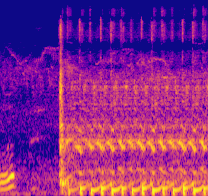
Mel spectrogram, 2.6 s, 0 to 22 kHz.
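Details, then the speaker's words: OMC Mustang 345 skid loader, abandoned, four cylinders: starter churns with a quick, even boop-boop pulse and the engine never catches, instead of a crisp thumping; low compression on all four cylinders. "goes that's what I mean by low compression it's doing that on every single cylinder all four of them that boop boop boop means it's just not building any compression it shouldn't shouldn't do that it should be a nice crisp thumping noise"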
